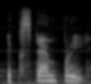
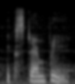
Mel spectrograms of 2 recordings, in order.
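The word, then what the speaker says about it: extempore: A speech delivered without preparation, एक ऐसा भाषण जिसकी पहले तैयारी ना की गई हो, इसको कहेंगे एक्सटेम्परी। प्रोनाउंसिएशन थोड़ी सी डिफरेंट है, एक्सटेम्परी।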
